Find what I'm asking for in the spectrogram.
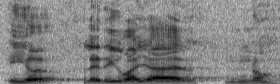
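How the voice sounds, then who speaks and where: A man preaching a sermon, moving between quiet passages and loud, emphatic cries. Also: a little high, animated, unhurried, big-room sound.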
